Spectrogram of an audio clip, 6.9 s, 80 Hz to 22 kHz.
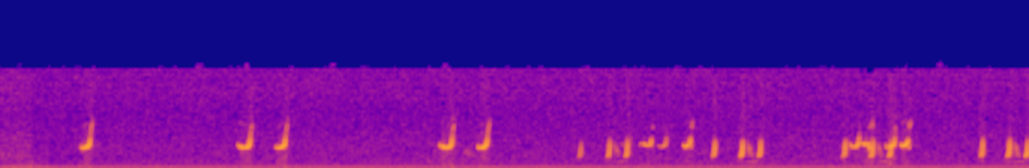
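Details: Common quail, recorded 19 February 2024: paired sharp, high rising notes at first, then denser shorter chirps crowd in during the second half, with a steady low hum throughout.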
